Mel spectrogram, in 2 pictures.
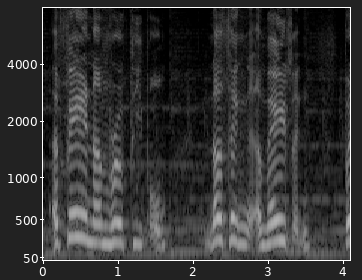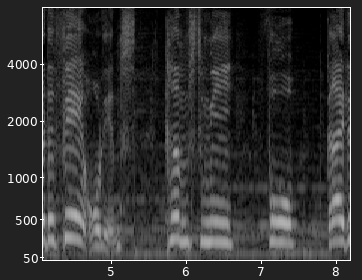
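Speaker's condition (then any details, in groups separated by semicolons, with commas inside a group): Quadriplegic cerebral palsy, severe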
